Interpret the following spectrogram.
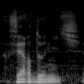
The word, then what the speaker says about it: Verdoni: Maxime son nom de famille Verdoni. V E R D O N I. Exactement comme ça se prononce.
